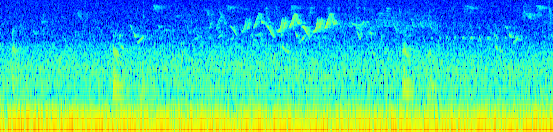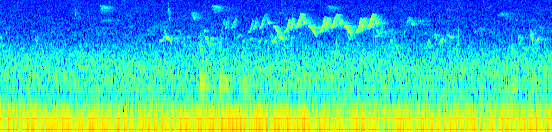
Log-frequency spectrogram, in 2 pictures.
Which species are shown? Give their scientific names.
Icterus galbula, Geothlypis trichas, Turdus migratorius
